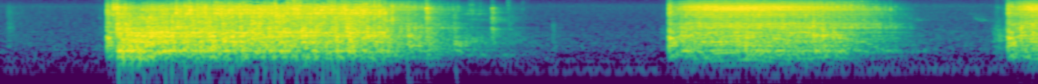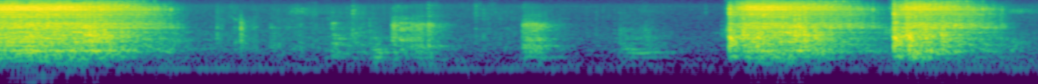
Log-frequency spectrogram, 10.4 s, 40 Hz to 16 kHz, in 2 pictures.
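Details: John Deere STX38, Kohler Command 13 hp engine, after welding a molded-rubber part: several two-second bursts of high free-spinning whir, engine not turning over; starter spins but drive doesn't engage; owner suspects a snapped spring.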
